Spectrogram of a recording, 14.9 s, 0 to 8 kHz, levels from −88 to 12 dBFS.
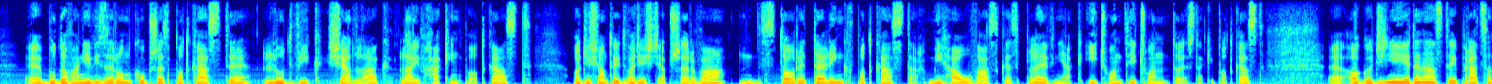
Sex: male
